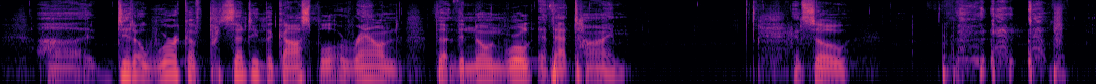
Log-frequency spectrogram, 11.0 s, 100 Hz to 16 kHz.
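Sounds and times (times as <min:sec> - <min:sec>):
speech: 0:00.5 - 0:06.3, 0:07.6 - 0:08.6, 0:09.4 - 0:10.6
person coughing hoarsely during a church teaching: 0:09.4 - 0:10.6.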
